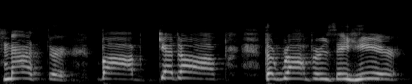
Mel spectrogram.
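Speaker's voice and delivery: high urgent shout to wake the house. Acted. Bella shouting upstairs to warn of robbers, high alarmed cry. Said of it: "Bella shouted".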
